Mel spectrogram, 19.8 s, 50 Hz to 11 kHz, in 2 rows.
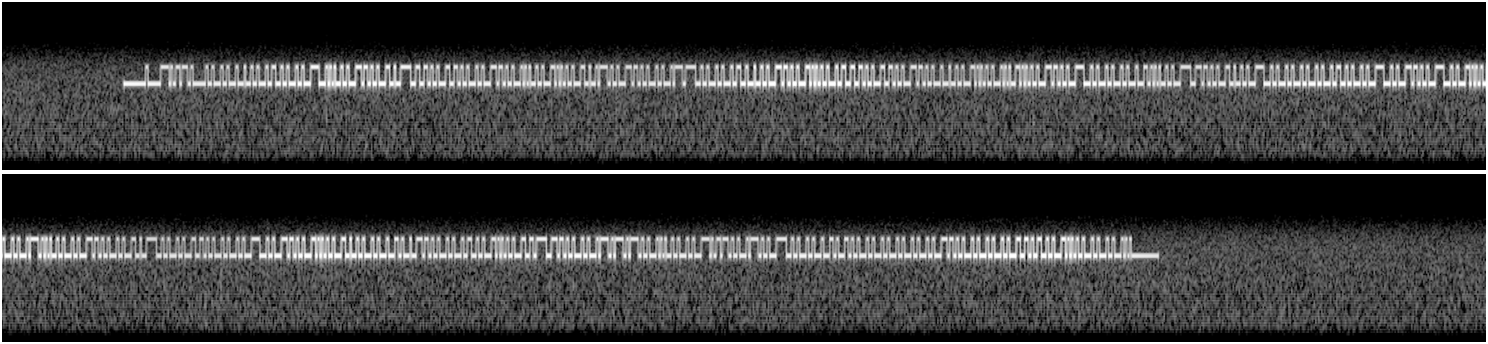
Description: RTTY (75 baud, 850 Hz shift), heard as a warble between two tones, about 2550 Hz centre, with radio static and fading. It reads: 1296 0588 6403 3521 4288 1464 9765 0929 9436 0589 4071 2485 3336 3577 8246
